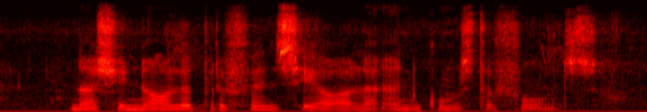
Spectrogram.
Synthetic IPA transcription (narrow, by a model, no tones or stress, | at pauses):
nɐʃiunɑːləprufənsiɑːləʔənkɔmstəfɔ̰ns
